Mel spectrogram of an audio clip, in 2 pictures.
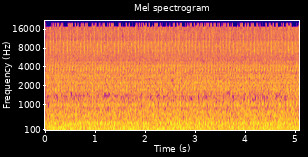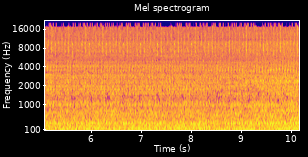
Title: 2019 acura MDX engine Noise after crankshaft change due to recall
